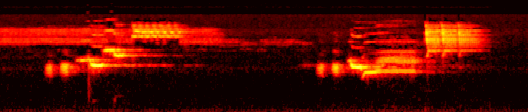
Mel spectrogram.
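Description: A Wood Thrush sings two phrases about three seconds apart, each starting with soft low notes, rising into a fluted middle and ending in a high, buzzy trill.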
